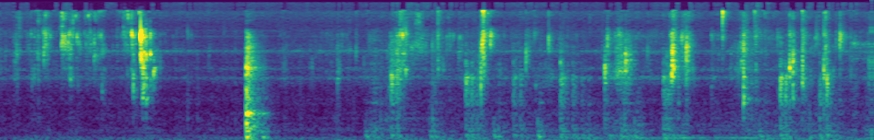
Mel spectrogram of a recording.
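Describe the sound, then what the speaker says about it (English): Water is added to the paste for a vegetarian rogan josh curry in a pan: quiet, close drips and small splashes, with a sharper clink and wet sizzling or bubbling between them. "Let's add more water."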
